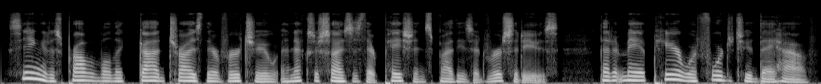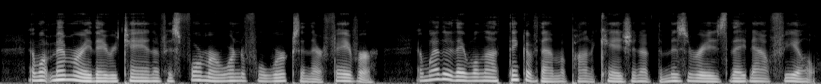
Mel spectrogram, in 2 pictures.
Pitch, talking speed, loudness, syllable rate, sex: 155 Hz, 195 wpm, -18 LUFS, 5.5 syllables/s, female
